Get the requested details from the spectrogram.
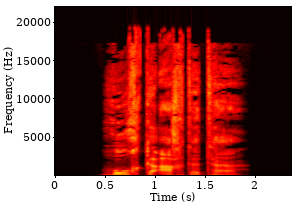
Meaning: inflection of hochgeachtet: 1. strong/mixed nominative masculine singular 2. strong genitive/dative feminine singular 3. strong genitive plural
- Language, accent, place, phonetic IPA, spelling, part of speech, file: German, Germany, Berlin, [ˈhoːxɡəˌʔaxtətɐ], hochgeachteter, adjective, De-hochgeachteter.ogg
